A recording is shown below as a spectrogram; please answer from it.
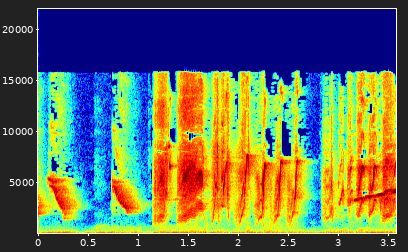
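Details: Black-naped monarch: two falling whistled slurs, then a rapid rattle of harsh, buzzy chirps. A rising thin whistle comes near the end.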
